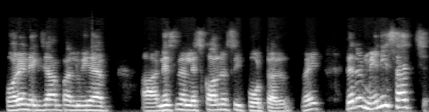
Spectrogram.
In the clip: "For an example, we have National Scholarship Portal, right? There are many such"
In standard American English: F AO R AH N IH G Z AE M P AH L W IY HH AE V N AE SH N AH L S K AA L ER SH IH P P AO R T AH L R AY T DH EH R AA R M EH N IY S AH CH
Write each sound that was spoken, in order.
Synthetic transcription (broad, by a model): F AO R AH N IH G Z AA M P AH L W IY HH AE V N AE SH N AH L S K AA L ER S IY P P AO R T AH L R AY T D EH R AA R M EH N IY S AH CH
